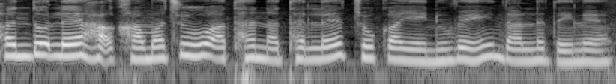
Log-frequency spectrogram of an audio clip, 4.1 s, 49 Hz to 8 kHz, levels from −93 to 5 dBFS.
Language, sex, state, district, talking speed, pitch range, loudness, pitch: Wancho, female, Arunachal Pradesh, Longding, 160 wpm, 210-265 Hz, -15 LUFS, 230 Hz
